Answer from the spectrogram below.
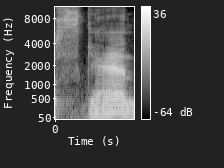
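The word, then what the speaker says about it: Skaen: The effort Oh, Scan. That's how you say it.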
